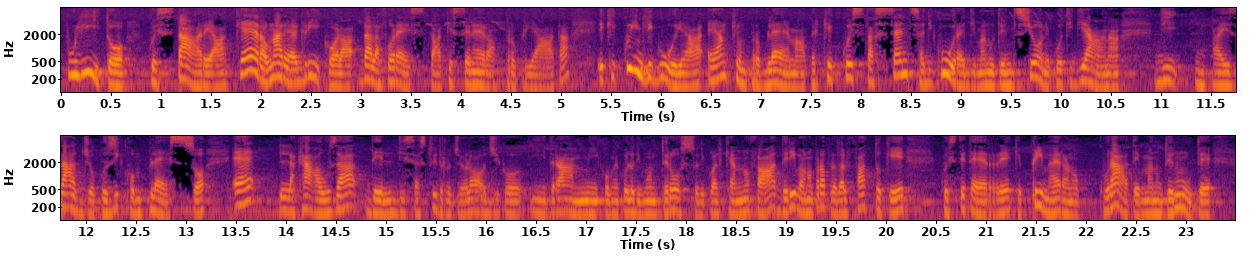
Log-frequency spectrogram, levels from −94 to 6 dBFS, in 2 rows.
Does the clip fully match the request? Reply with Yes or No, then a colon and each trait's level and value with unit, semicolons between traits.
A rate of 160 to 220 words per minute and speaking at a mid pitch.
Yes: average, 165 wpm; medium, 150 Hz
